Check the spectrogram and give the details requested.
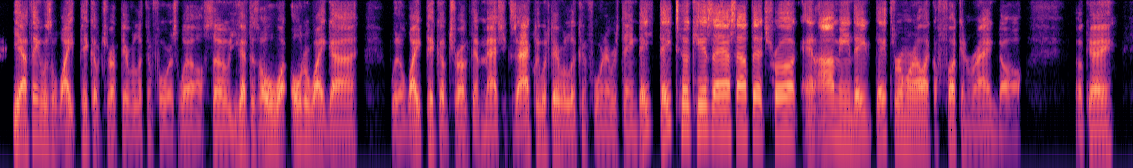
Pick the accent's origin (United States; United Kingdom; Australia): United States; Hammond, Louisiana; now in Livingston Parish, United States; I grew up in a town called Hammond, Louisiana, about forty miles east of Baton Rouge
